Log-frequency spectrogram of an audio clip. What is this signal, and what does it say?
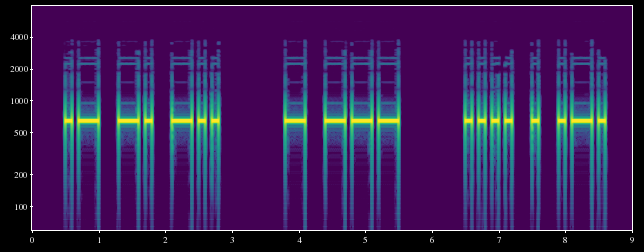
Morse code, heard as a keyed tone, about 12 wpm, 650 Hz. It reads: AND TO HER
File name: Chapter-01 12 WPM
